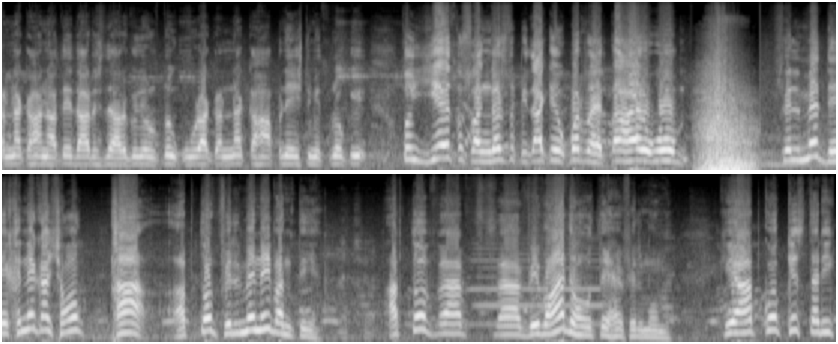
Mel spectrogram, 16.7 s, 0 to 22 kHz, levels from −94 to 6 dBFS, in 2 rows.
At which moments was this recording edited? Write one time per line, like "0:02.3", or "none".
0:07.1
